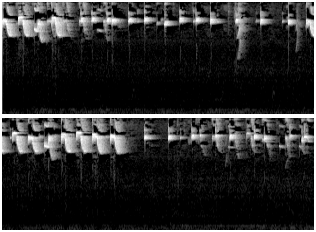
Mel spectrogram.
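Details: A long bout from a Uruguayan saffron finch alternating strings of shrill chips with rapid runs of bright, descending slurred notes, very high-pitched throughout.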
